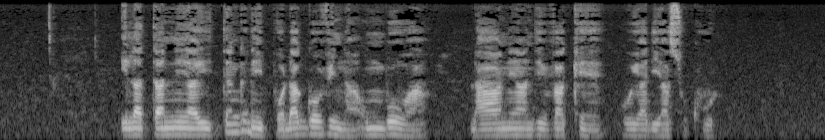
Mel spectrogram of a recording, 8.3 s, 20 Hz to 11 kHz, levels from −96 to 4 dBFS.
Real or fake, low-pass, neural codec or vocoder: real; 9.9 kHz; none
